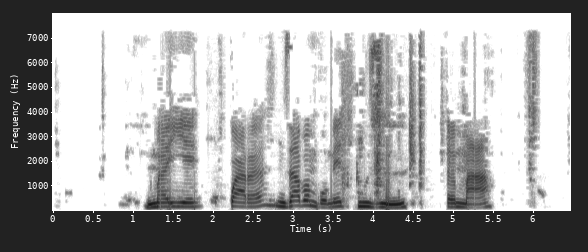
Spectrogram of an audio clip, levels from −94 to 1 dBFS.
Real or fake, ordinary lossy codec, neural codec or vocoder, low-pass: real; MP3, 32 kbps; none; 7.2 kHz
